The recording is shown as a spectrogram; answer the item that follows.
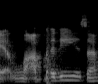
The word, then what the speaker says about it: Labadee: Labadee, is that how you say it? No idea. Anyway, Brianna, how do I say it? You've probably done the pronunciation Google. Yeah, Labadee.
